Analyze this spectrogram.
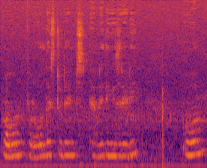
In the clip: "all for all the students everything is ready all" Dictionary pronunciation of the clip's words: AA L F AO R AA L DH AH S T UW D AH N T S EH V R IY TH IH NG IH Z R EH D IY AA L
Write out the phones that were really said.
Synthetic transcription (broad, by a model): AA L F AO R AA L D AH S T UW D AH N T S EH V R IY T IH NG IH Z R EH D IY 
